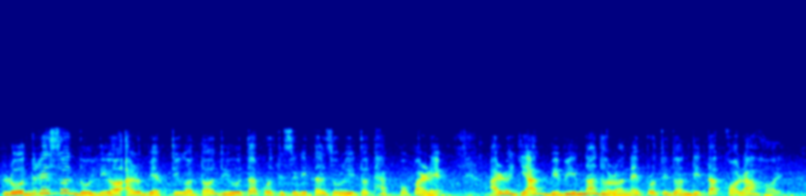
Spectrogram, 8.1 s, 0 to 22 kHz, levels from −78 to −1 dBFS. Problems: none marked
